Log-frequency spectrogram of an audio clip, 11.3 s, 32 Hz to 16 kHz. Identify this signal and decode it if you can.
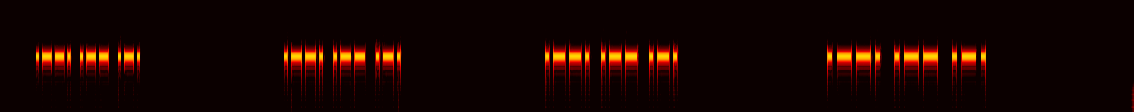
Morse code, heard as a keyed tone, about 33 wpm, 700 Hz. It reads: PWR PWR PWR PWR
